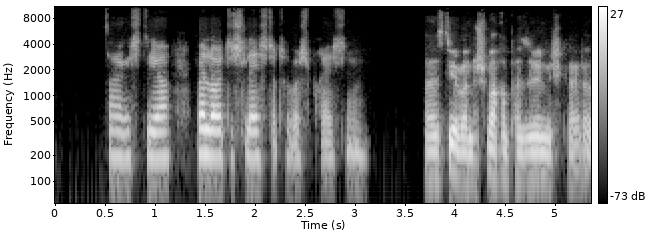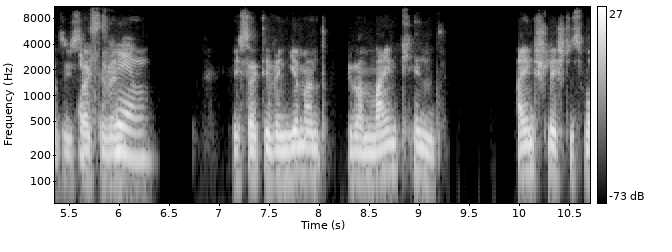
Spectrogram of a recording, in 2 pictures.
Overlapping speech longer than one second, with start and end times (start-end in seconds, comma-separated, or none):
none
